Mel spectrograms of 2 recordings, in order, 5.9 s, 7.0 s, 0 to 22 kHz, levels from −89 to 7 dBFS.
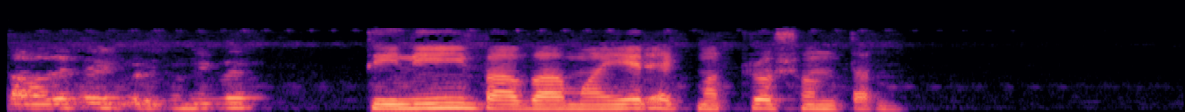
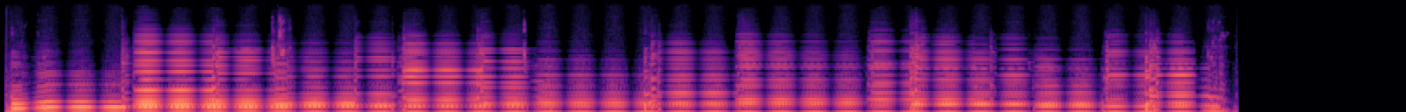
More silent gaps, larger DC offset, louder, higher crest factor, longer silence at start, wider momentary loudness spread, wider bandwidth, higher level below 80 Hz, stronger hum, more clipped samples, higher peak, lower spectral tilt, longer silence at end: neither; second, under 0.1% vs 4%; first, -17 LUFS vs -23 LUFS; about the same, 16 dB vs 20 dB; about the same, 0.05 s vs 0 s; about the same, 12 LU vs 10 LU; second, 7.8 kHz vs 12.5 kHz; second, -54 dBFS vs -46 dBFS; neither; neither; about the same, -2 dBFS vs -2 dBFS; about the same, -7 dB/octave vs -6.5 dB/octave; first, 1.45 s vs 0.8 s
